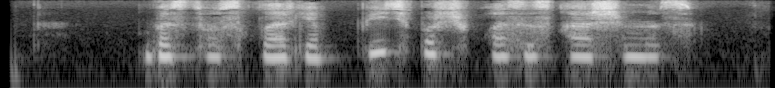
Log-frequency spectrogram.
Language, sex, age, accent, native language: Uzbek, female, 18-24, Xorazm, Uzbek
